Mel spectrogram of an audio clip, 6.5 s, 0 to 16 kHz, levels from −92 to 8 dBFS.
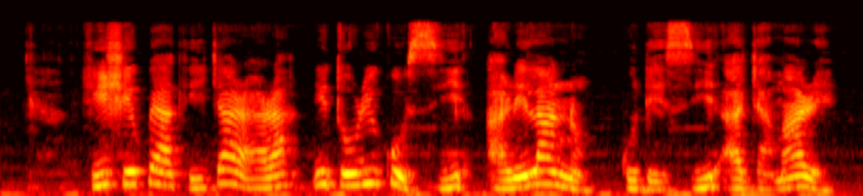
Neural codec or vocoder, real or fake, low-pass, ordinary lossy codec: none; real; 9.9 kHz; none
